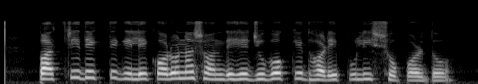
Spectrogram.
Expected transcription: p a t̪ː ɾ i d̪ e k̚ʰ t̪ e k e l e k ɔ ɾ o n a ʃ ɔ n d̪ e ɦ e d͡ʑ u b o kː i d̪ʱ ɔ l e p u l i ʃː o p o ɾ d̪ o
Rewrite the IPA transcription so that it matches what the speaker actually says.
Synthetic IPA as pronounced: p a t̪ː ɾ i d̪ e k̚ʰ t̪ e ɡ e l e k ɔ ɾ o n a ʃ ɔ n d̪ e ɦ e d͡ʑ u b o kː e d̪ʱ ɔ ɾ e p u l i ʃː o p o ɾ d̪ o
